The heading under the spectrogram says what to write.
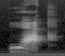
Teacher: образуется звук напоминающий у в произношении не принимает участие кончик языка а только работают губы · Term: губно губной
